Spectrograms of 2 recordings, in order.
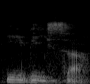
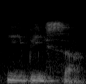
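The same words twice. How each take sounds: First: It is said with a Latin American accent. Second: The same.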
